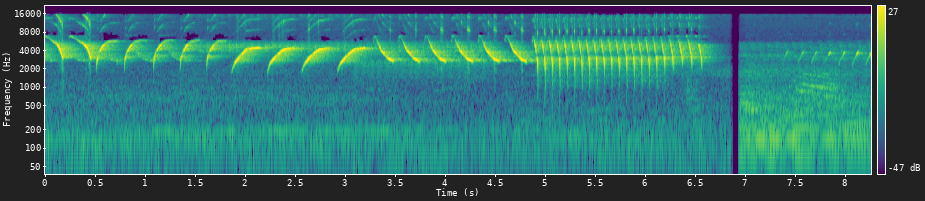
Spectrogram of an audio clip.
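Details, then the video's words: Canary song used as a lure to set off other canaries: a series of rising, sweeping chirps about four per second, then a fast rattling trill of clipped notes, a short break and faint high chirps over a low hum. "PANCINGAN KENARI GACOR bikin NYAUT ikut BUNYI NGEROL | CUIT CUIT | CANARY SINGING"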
